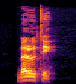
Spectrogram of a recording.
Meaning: 1. to toss (around), to jolt 2. to ballot: to vote using a ballot
- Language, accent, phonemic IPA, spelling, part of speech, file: French, France, /ba.lɔ.te/, ballotter, verb, LL-Q150 (fra)-ballotter.wav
